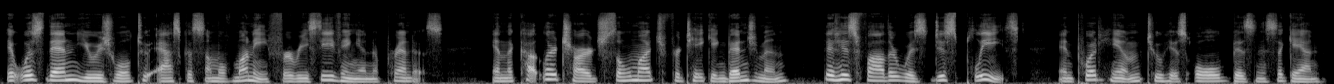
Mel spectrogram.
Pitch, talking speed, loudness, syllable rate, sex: 160 Hz, 160 wpm, -20 LUFS, 4.5 syllables/s, female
